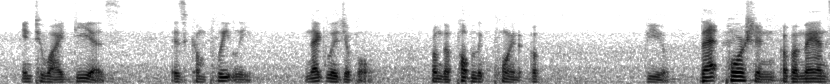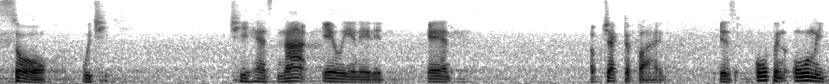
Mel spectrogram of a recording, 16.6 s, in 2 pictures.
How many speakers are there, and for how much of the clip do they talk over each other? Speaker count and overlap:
1, no overlap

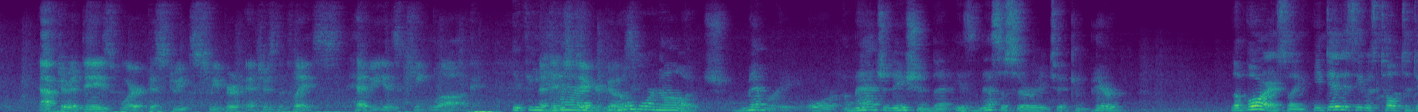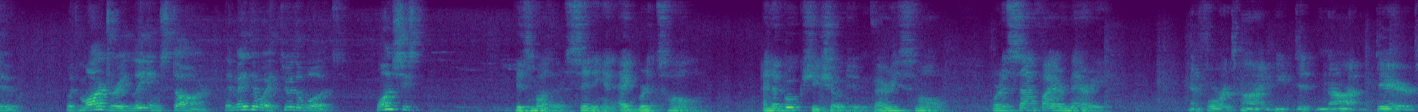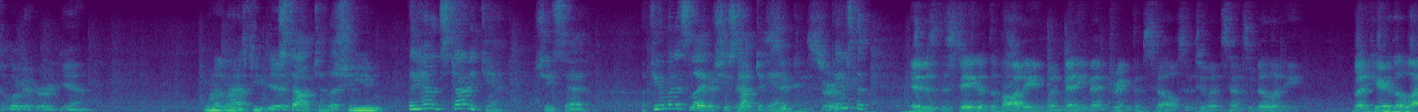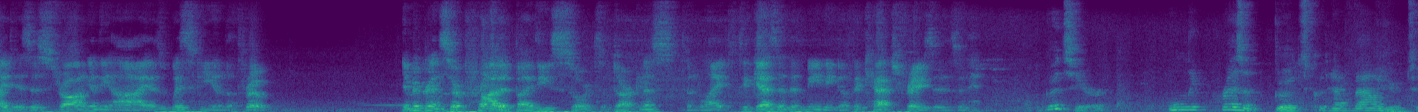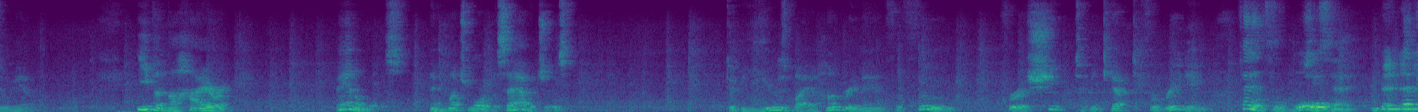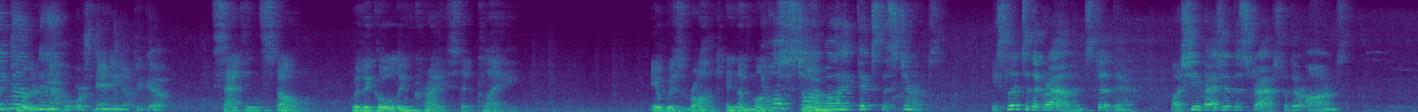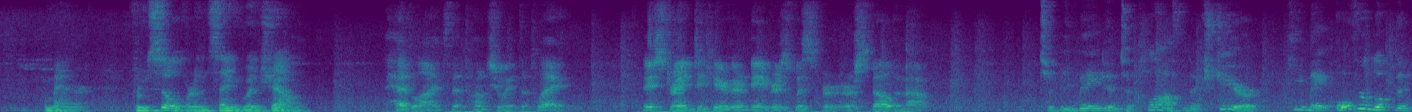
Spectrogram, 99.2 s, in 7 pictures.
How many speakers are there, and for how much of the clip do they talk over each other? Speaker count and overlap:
5, about 7%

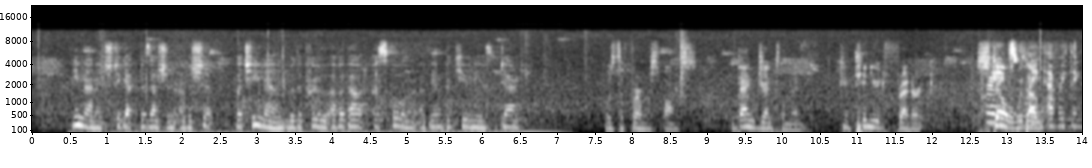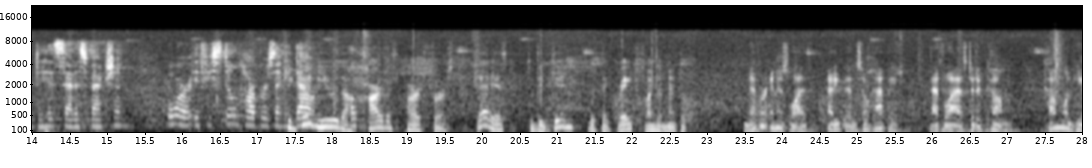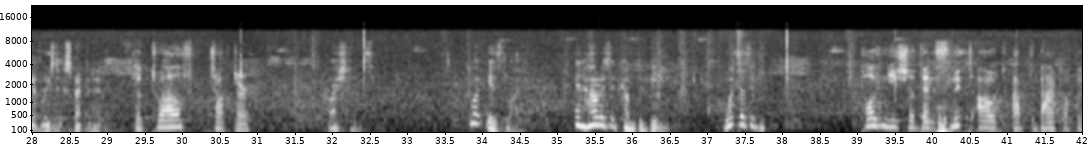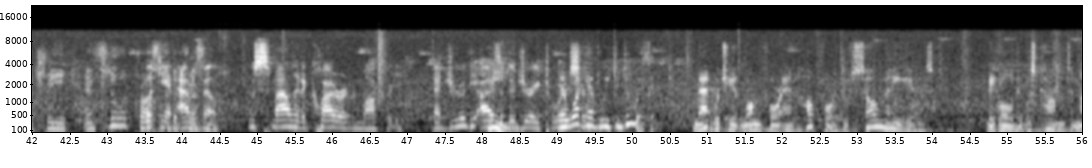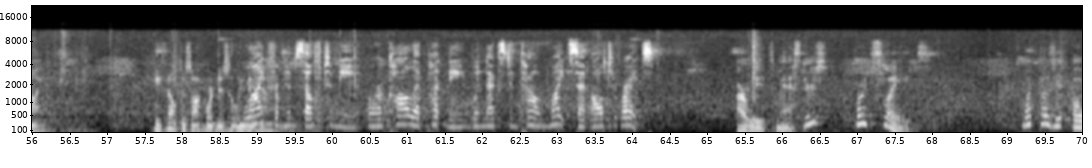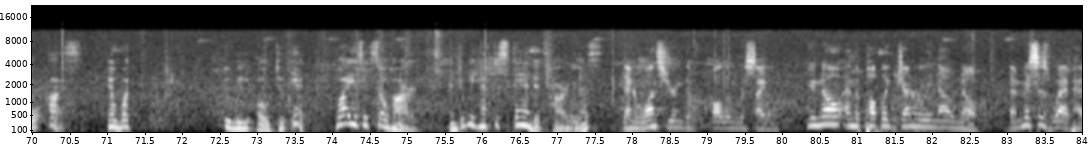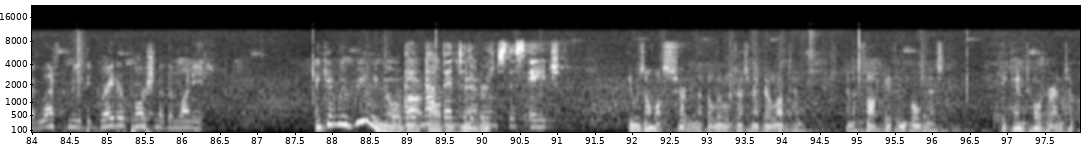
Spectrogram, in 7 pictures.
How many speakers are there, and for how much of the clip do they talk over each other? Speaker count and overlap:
6, about 7%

